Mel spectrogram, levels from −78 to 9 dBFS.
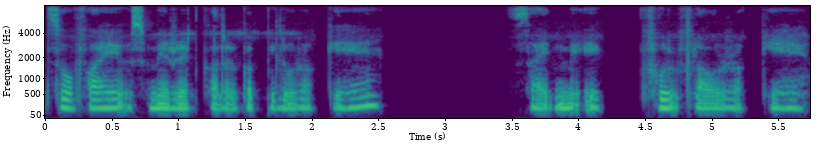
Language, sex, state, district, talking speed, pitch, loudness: Hindi, female, Arunachal Pradesh, Papum Pare, 190 wpm, 180 Hz, -23 LUFS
